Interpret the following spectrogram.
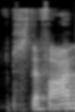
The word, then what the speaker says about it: Stevan: start, and you have Stevan Ridley. I don't even know how you pronounce his name anymore. It's been so long. It's just Steven. That's not how you normally spell that.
